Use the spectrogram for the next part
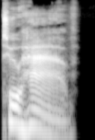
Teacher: He also used a linking W sound to join to and have together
